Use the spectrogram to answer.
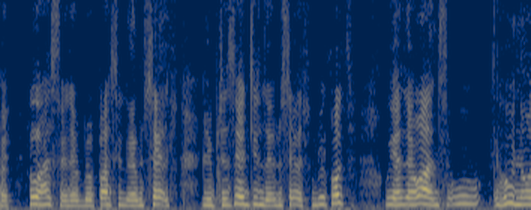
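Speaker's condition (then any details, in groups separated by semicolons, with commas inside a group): Cerebral palsy; from birth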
